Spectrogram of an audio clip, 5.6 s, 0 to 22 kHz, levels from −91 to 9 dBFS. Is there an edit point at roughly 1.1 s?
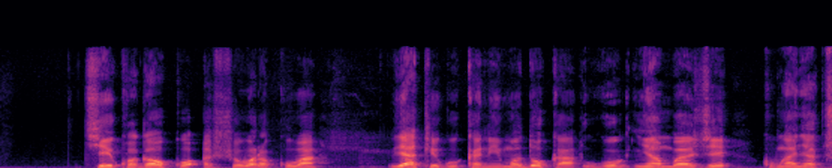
no; 1 cut; at 3.9 s

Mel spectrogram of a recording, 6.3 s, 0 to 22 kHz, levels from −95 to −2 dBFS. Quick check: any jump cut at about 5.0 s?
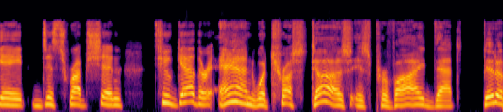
no; 1 cut; at 2.7 s

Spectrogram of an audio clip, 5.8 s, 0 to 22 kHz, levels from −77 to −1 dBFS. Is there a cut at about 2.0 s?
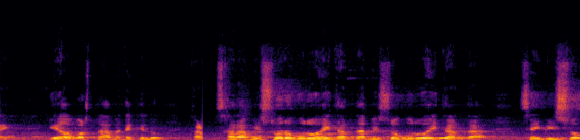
yes; 1 cut; at 2.0 s

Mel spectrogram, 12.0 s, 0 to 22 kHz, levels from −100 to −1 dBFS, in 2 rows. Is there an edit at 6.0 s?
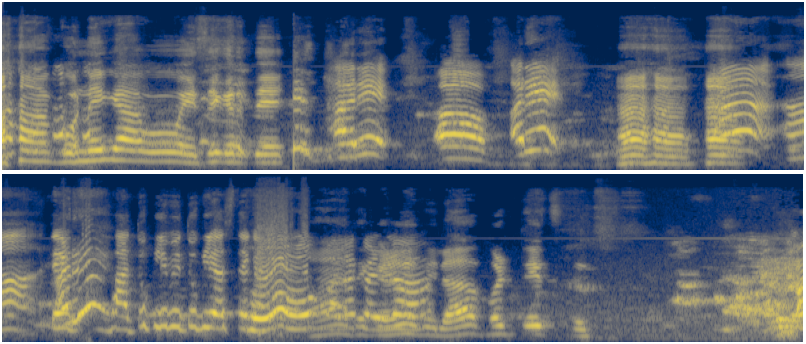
no; 1 cut; at 2.1 s

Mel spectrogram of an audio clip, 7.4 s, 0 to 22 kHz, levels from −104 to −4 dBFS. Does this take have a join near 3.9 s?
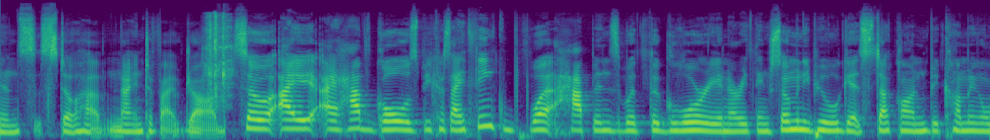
no; 1 cut; at 1.7 s

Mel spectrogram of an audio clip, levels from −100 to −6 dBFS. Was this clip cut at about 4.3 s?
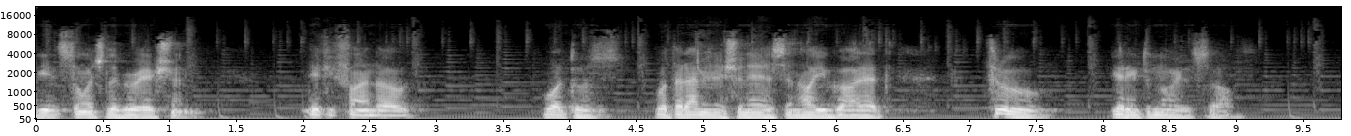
no; 1 cut; at 6.5 s

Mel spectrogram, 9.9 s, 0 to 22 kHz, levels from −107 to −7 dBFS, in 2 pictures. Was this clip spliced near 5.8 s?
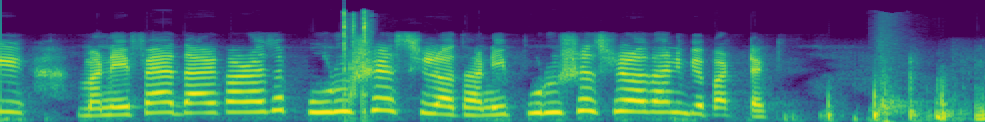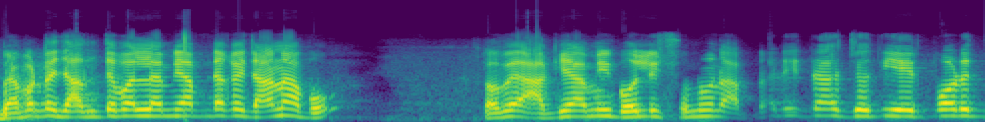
no; 1 cut; at 8.8 s

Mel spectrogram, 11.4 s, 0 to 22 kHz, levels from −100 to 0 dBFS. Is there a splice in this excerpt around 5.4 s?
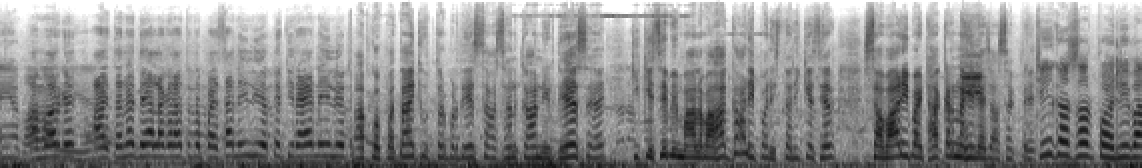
no; 1 cut; at 3.5 s

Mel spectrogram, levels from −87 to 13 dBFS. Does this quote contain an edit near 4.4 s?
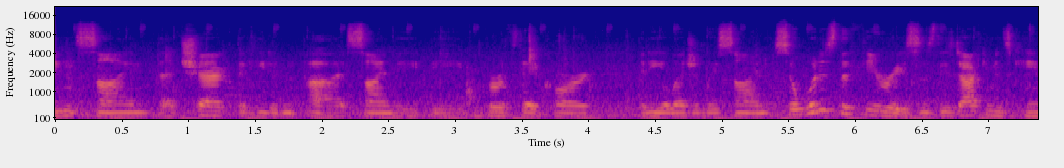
no; 0 cuts

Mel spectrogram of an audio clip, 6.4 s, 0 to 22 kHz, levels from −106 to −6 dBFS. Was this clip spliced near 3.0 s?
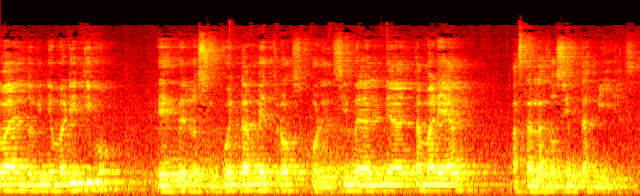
no; 0 cuts

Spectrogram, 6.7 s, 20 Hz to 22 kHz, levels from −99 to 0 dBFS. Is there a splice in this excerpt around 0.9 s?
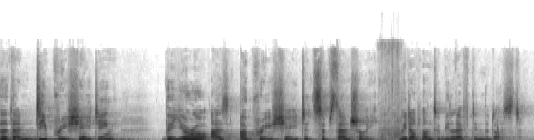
no; 1 cut; at 4.8 s

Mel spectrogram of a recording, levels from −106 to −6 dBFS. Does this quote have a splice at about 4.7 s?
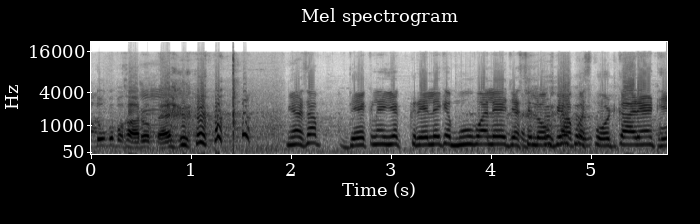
no; 2 cuts; at 1.8 s, 3.1 s

